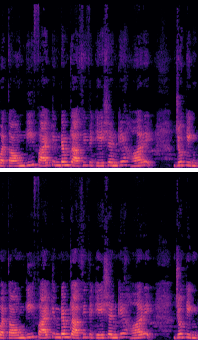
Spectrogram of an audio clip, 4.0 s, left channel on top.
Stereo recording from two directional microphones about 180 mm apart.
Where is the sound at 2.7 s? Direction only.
20° right (ahead or behind).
